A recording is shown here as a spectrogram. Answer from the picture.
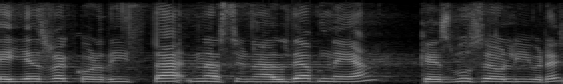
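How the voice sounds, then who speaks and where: A Monterrey accent at a fairly quick pace. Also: woman. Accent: Monterrey (norteño). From northern Mexico, Monterrey. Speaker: panel moderator and podcast host. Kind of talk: panel moderation at a live event. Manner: casual, animated.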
